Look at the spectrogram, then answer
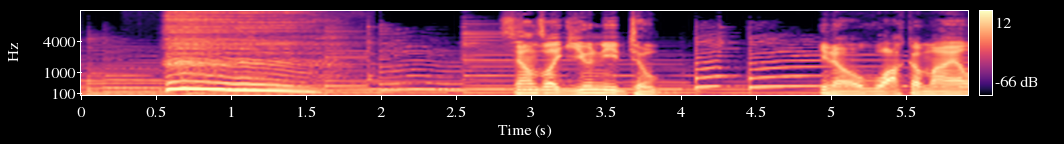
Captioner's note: sighs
